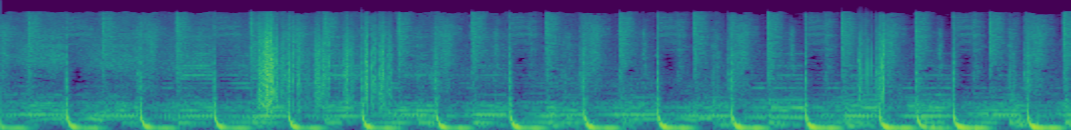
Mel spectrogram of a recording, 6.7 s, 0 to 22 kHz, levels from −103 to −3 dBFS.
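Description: From 1.60 to 2.45 s, and again briefly from 5.35 to 5.51 s, dense, uneven bursts of cable scratch noise sit over the sound at roughly its own level. The likely cause is a worn cable or connector being moved, so its contact resistance fluctuated rapidly.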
